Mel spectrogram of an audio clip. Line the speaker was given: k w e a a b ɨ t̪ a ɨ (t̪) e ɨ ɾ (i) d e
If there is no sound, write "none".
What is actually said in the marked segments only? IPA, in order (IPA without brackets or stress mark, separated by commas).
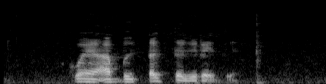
t̪, e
